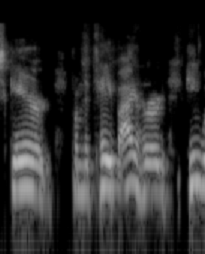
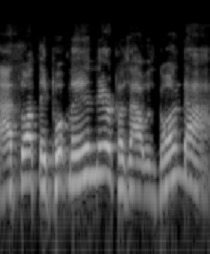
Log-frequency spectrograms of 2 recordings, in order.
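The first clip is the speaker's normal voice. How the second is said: put-on strong Kentucky accent, laid on thick. Retelling what a man said on an old tape: imitating Bill Dotson's thick Kentucky accent. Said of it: "very thick Kentucky accent".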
